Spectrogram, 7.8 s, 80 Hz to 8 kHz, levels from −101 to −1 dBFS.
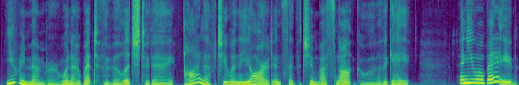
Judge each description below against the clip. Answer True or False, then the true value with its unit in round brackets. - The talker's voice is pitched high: True (200 Hz)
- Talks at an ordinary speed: False (230 wpm)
